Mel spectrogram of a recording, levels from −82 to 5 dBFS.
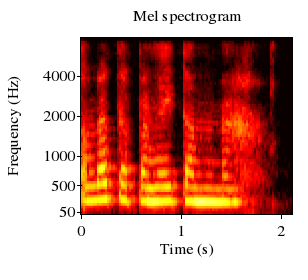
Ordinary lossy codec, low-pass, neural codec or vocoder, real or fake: MP3, 48 kbps; 7.2 kHz; codec, 16 kHz, 1.1 kbps, Voila-Tokenizer; fake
